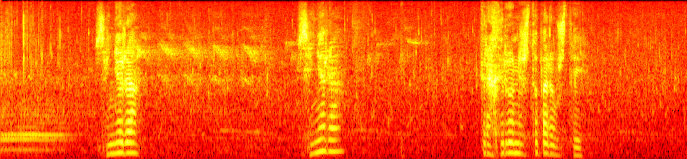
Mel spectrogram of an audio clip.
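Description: A woman speaks softly in short phrases nearby.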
